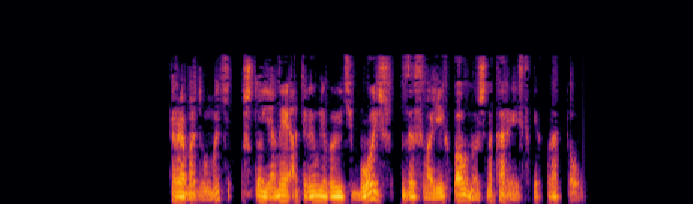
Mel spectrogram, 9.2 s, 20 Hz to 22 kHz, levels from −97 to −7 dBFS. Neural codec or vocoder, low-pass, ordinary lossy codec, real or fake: none; 7.2 kHz; MP3, 32 kbps; real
